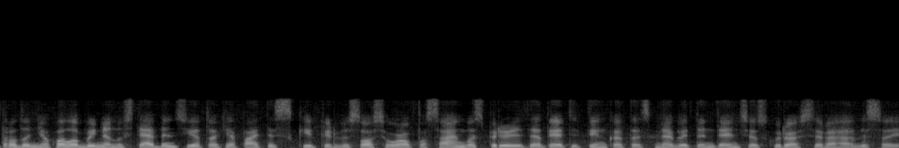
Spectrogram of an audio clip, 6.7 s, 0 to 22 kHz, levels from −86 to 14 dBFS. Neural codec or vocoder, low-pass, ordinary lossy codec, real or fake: codec, 16 kHz, about 1 kbps, DyCAST, with the encoder's durations; 7.2 kHz; AAC, 48 kbps; fake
